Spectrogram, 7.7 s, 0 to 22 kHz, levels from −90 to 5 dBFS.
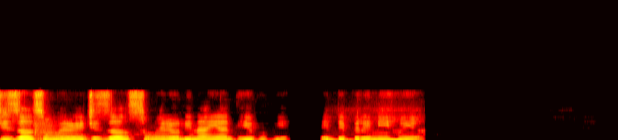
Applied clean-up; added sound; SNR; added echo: none; none; none; none.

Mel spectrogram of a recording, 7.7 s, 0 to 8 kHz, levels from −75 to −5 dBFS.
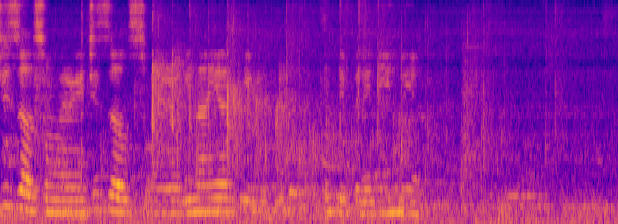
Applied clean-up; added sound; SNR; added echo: none; Applause; 4 dB; reverberation time 0.2 s.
